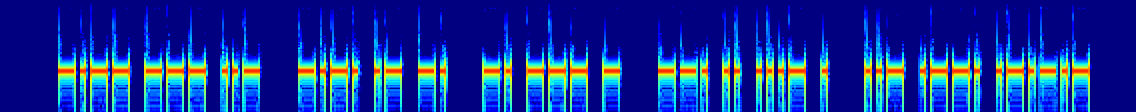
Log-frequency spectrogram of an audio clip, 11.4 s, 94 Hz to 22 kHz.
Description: Morse code, heard as a keyed tone, about 22 wpm, 700 Hz. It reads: YOU CAN NOT GIVE UP.
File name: practice / 22wpm / Sentences with 3-Word Phrases - 22wpm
